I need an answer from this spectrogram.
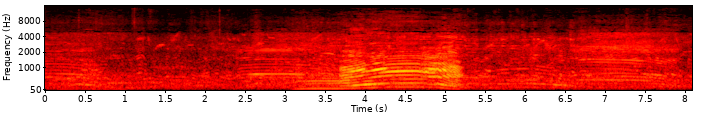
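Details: One long, rising and falling cow moo, rich in harmonics, lasts about two seconds mid-recording. Quieter, fainter lowing and a murmur of background noise come before and after it.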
